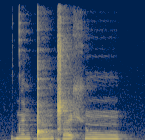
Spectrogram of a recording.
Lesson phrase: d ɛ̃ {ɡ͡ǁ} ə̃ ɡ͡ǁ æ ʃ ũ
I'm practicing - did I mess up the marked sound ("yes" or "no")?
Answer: yes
